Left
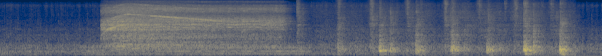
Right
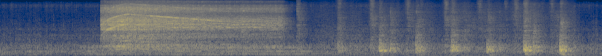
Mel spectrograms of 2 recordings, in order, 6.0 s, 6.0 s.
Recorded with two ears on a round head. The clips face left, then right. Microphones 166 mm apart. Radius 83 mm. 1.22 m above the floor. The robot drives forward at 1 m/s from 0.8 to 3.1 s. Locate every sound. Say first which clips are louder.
1.0 s a drill: right 4 dB; 50° right (ahead or behind), 1.0 m; by 2.9 s 20° right (ahead or behind), 2 m
3.0 s running footsteps: even; 10° left (ahead or behind), 5.5 m; by 5.8 s 20° left (ahead or behind), 4.5 m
